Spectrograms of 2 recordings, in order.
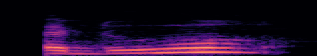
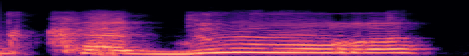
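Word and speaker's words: כדור: Okay, with a kaf, daled, vav, resh, kadur.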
